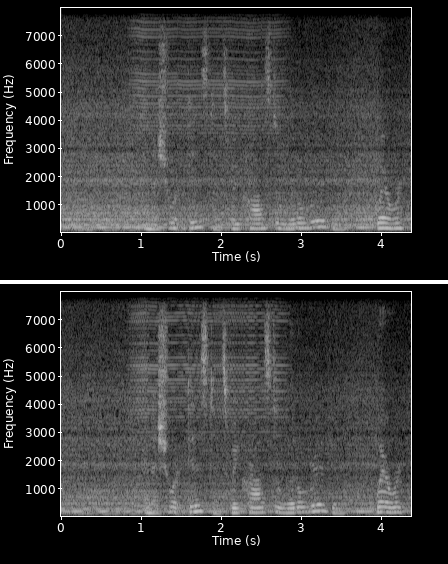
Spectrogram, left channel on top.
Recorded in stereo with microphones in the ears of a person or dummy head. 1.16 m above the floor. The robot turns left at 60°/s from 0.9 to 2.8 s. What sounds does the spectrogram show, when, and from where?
1.0 s a woman speaking: 20° right, 1.5 m; by 4.3 s 125° right, 1.5 m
